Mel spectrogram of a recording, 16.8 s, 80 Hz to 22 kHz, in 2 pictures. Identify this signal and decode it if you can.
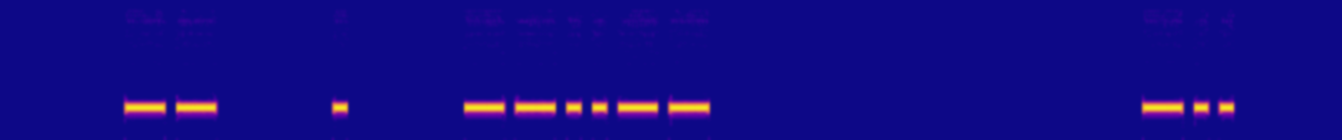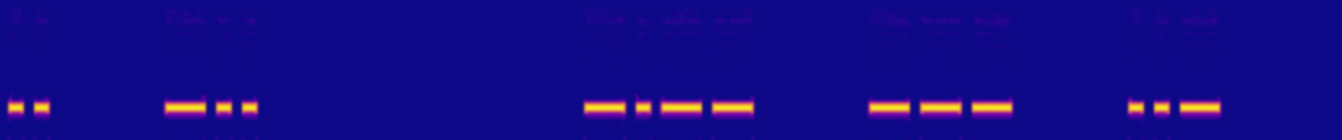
Morse code, heard as a keyed tone, about 15 wpm, spaced as for 8 wpm, 1000 Hz. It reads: ME, DID YOU
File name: qotdfiles / 8wpm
